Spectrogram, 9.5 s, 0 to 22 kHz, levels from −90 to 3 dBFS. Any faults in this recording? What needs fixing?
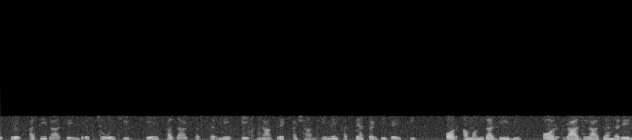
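Overdone noise removal runs through the whole recording. The room noise sat only about 10 dB below the speech, and the reduction was set strong enough to push bands near its noise estimate almost to zero, taking quiet parts of the voice with them. The background becomes near silence with twinkling specks. On a spectrogram, the gaps between phrases look black, with isolated bright dots scattered like confetti. Setting the reduction strength lower, so that it removes only part of the estimated noise, would prevent this.

Noise suppressor artifacts also appear throughout, with the noise cut by about 20 dB. The suppressor decides band by band and frame by frame what counts as steady noise. The residue therefore sinks between phrases and swells back under the speech. A spectrogram shows blotchy, mottled texture around the voiced regions. In the waveform, the floor pumps up and down with the speech envelope. 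Smoothing the gain over time and allowing a higher residual noise floor would prevent this.

Speech cut by the noise suppressor shows up from 0.16 to 6.25 s, about four seconds in total with dips reaching about 22 dB. It appears again from 7.42 to 7.82 s, about 200 ms with dips of about 15 dB, and from 8.14 s to the end at 9.49 s, with dips of about 19 dB. Parts of the speech were treated as noise, so they sound swallowed. The waveform shows the affected speech pulled down toward the background level. Protecting detected speech from suppression would prevent this.

All the content stops at 4 kHz, which fits the G.711 A-law call path.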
